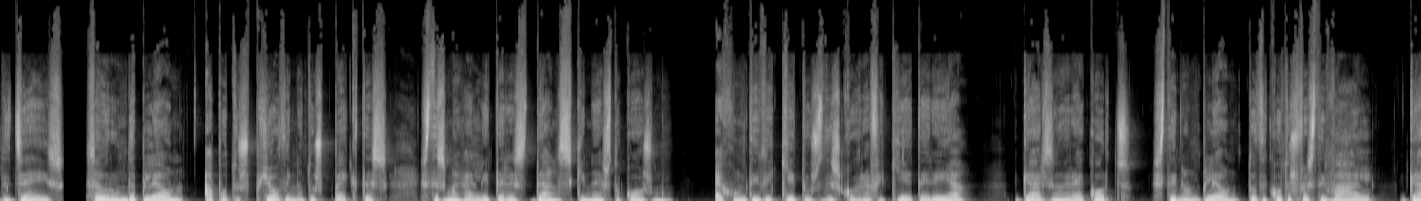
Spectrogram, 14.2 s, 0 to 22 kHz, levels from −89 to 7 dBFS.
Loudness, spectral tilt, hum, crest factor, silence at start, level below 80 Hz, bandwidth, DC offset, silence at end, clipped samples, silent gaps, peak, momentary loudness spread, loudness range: -16 LUFS; -5.5 dB/octave; none; 14 dB; 0 s; -44 dBFS; over 20 kHz; under 0.1%; 0 s; under 0.1%; 0.64-0.85 s; -2 dBFS; 7 LU; 1 LU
